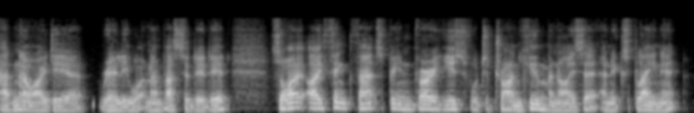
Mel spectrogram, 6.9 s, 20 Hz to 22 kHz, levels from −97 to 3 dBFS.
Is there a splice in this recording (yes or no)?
no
